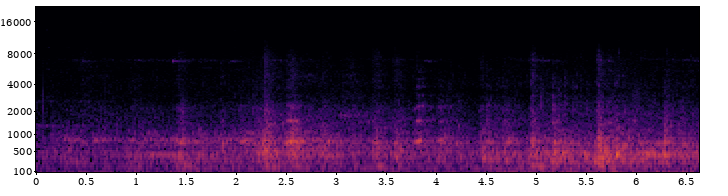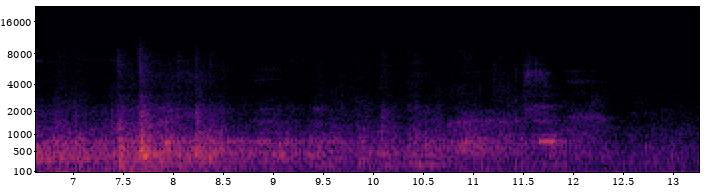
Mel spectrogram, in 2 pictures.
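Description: A hospital trolley rolls along a hard floor.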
